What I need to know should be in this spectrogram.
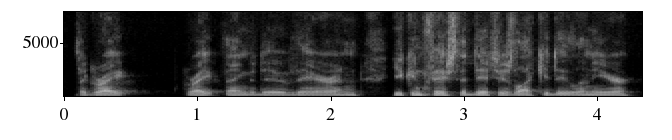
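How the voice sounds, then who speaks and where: A man, a guest talking calmly about fishing in a casual chat. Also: fairly low pitch, normal speed. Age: 50s.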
